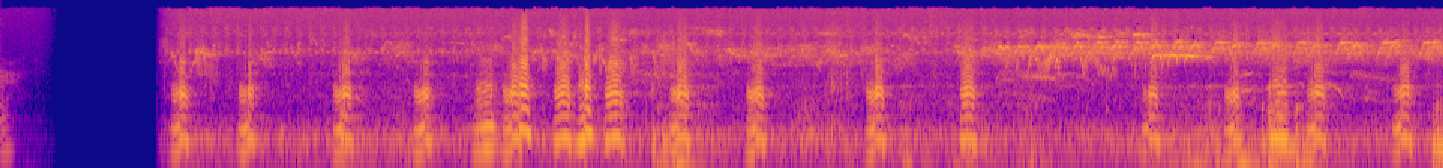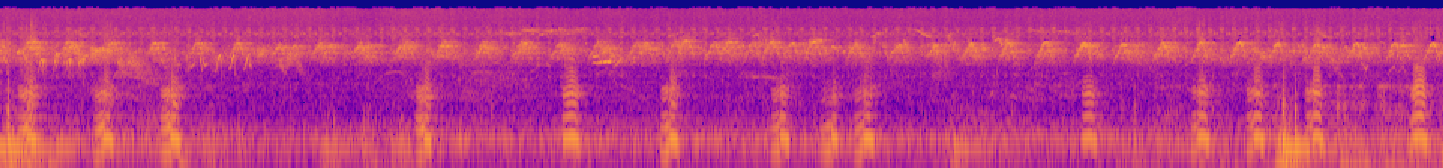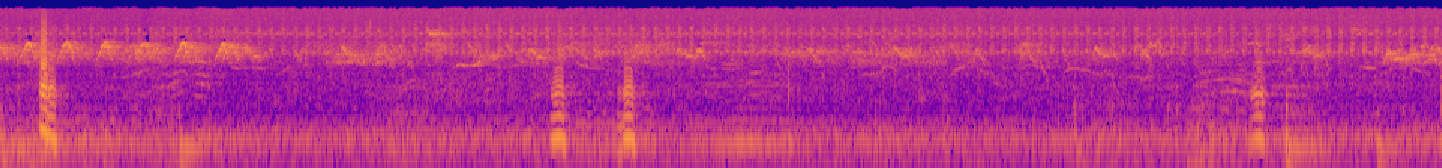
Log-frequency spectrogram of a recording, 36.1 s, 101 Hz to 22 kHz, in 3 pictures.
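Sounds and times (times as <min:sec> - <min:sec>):
magpie goose call: 0:01.4 - 0:26.4, 0:28.4 - 0:30.0, 0:33.4 - 0:35.9.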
